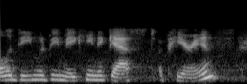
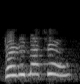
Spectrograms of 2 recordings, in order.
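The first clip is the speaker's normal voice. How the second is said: much higher, strained squeal at spicy sauce; mock burning-mouth yelp; 14 semitones higher, 4 dB louder than usual. Vlogger imitating Paula reacting to spicy sauce. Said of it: "Paula just went".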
